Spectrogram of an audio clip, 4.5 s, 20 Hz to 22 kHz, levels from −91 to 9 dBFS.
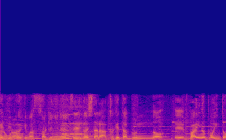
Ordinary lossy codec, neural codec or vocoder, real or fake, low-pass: AAC, 48 kbps; none; real; 7.2 kHz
